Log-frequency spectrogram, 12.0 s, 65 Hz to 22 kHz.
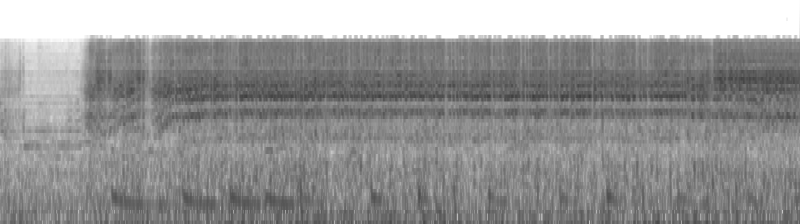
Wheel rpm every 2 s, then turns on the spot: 40, 150, 160, 160, 160, 160.
none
